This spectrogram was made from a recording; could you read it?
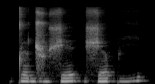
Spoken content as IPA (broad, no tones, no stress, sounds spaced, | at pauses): t ɛ ɖ͡ʐ ṳ ʃ ɪ | ʃ ə p i̤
